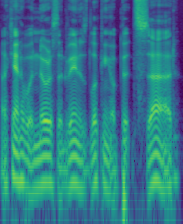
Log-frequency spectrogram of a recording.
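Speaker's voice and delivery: usual speaking voice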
